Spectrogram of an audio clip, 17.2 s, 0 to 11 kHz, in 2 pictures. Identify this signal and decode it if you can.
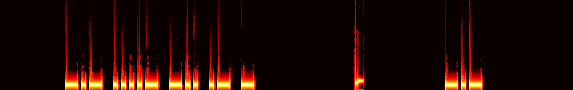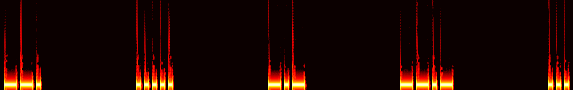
Morse code, heard as a keyed tone, about 21 wpm, spaced as for 8 wpm, 700 Hz. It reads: K4DAT KG5KQS
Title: USA Call Signs - 8x Character Spacing - 20wpm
